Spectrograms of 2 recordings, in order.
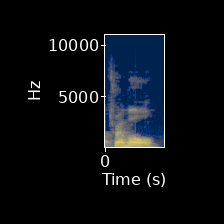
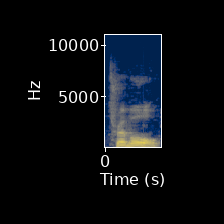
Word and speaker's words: travel: Mas no Reino Unido, a última sílaba para esse mesmo verbo já é a última, a CVC, né? Então a gente lá fala travel, travel.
